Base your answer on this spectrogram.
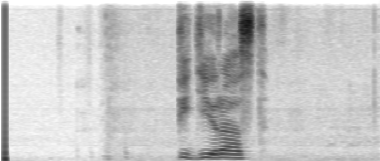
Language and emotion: Russian, angry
